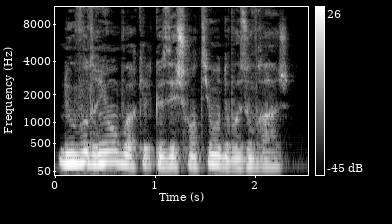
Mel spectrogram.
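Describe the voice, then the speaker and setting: A man reading an audiobook voices a smug young lace-shop clerk with pompous, overly polite salesman talk, a little higher than his own voice. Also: moderate pace, dark tone, slightly rough, close to an everyday voice.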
